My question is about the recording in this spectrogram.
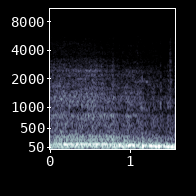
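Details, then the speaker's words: Ford that has had its 460 gas engine swapped for a 7.3 diesel, running on electric fuel pumps and a new regulator: steady low diesel idle rumble with an even beat, no knocks or rattles; sounds healthy. "Sounds healthy though."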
